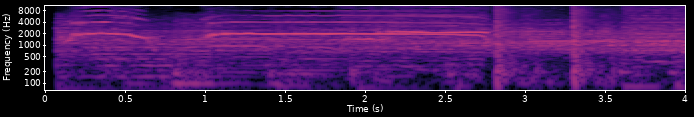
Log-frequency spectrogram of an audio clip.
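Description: Live concert music with a high, held tone through the first half, then two sharp percussive hits about three seconds in, over a screaming, cheering crowd.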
